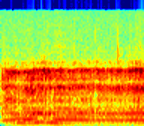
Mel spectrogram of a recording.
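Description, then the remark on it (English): A dog growls in a steady, continuous rumble for a couple of seconds, moderately loud, with no one speaking over it. “Ooh, now it's dogs.”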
